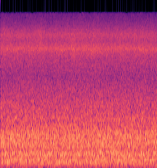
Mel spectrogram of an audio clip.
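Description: Steady cabin noise of a jet airliner in cruise flight: a constant, even rush of engine and airflow noise, deepest and strongest in the low range.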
